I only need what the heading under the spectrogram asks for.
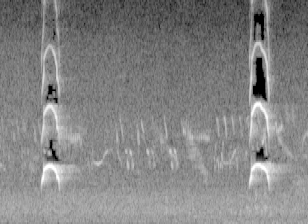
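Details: Two loud, shrill piping notes from a Eurasian oystercatcher after the rain, recorded hand-held from a hide, about two and a half seconds apart, over soft twittering from other small birds.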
